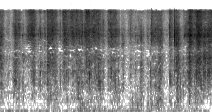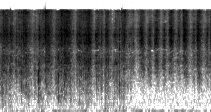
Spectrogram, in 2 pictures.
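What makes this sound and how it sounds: Fingernails scratch and rub quickly along the slats of a flat bamboo slat mat with a red border, with a cloth lying beside it. The result is a fast, bright, dry rasping made of short, irregular strokes at about three per second, with almost no low end. The strokes grow louder and more distinctly pulsed toward the end.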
